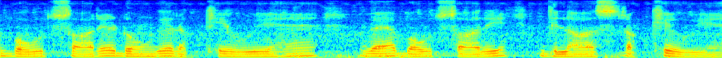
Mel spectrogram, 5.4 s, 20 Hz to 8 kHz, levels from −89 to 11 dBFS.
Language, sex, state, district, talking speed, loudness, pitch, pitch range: Hindi, male, Uttar Pradesh, Shamli, 145 wpm, -17 LUFS, 120 Hz, 115-130 Hz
